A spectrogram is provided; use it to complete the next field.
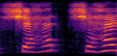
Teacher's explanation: श होता है तालव्य, यानी कि इसमें हमारी जिह्वा तालु को छूती है। श, देखिए शहर, शहर जब बोल रहे हैं तालु को छुएगी।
